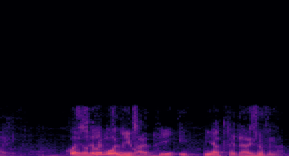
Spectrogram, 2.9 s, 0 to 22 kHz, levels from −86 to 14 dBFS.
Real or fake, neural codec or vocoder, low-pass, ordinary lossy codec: fake; codec, 24 kHz, 1.5 kbps, HILCodec; 7.2 kHz; none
